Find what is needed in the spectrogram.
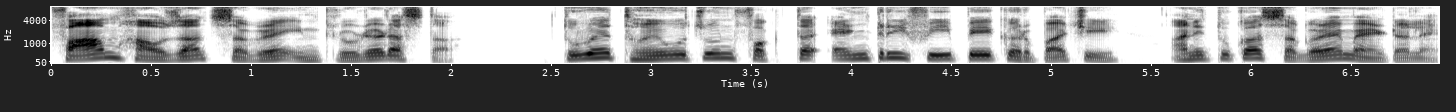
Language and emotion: Goan Konkani, neutral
